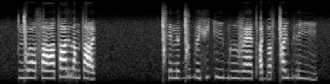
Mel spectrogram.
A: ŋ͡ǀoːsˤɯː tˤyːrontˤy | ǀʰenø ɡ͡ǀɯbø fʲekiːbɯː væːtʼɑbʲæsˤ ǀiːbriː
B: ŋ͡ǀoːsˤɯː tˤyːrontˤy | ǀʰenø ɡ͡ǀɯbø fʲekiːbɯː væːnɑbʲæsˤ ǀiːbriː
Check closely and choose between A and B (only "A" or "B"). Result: A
